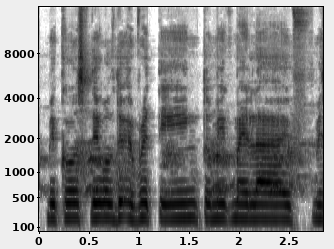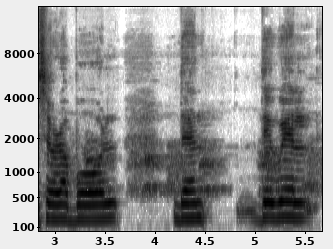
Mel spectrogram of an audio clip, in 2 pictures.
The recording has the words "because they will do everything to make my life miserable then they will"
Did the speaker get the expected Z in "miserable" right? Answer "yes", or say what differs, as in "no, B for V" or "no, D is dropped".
no, S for Z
